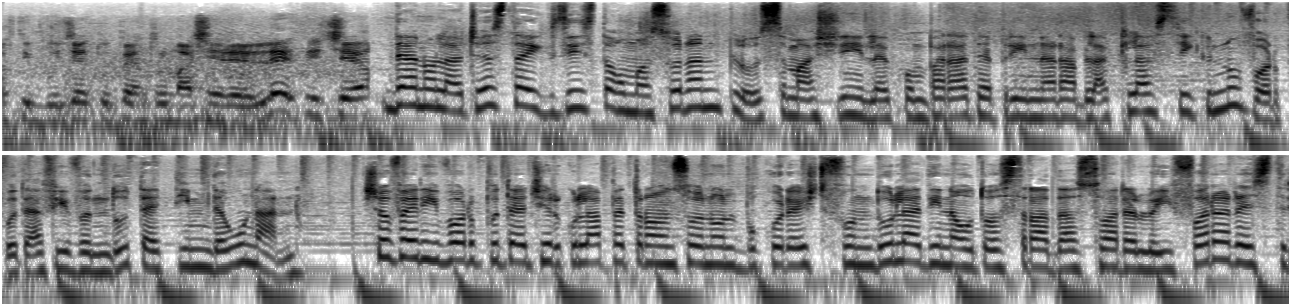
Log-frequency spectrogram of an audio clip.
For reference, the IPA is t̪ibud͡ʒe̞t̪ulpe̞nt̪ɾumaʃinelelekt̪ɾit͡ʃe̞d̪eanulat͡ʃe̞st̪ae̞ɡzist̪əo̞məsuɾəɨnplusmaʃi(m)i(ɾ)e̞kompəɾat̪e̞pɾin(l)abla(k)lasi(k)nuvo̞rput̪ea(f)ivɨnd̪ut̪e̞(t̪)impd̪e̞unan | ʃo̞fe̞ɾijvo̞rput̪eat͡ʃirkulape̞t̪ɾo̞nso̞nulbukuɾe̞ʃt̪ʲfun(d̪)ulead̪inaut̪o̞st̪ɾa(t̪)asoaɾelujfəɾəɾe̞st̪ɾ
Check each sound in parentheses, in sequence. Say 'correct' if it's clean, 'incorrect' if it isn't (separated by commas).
incorrect, incorrect, incorrect, correct, correct, correct, correct, correct, incorrect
